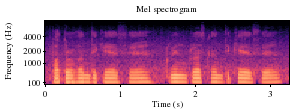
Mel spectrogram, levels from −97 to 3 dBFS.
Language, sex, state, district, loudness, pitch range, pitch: Nagamese, male, Nagaland, Kohima, -18 LUFS, 125-130 Hz, 125 Hz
